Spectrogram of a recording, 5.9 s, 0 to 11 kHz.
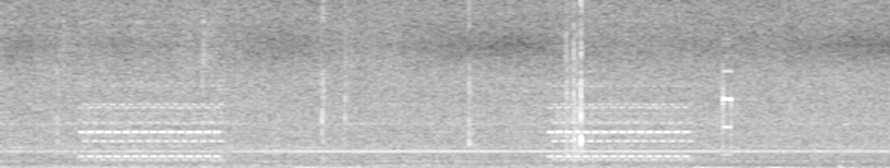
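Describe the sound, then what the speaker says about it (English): A telephone rings in the video game Resident Evil 3 Remake, with two electronic rings about three seconds apart over a low hum of game ambience. "Who could that be? Where's the phone?"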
